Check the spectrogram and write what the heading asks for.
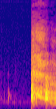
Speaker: Sorry for my voice again and my coughing.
